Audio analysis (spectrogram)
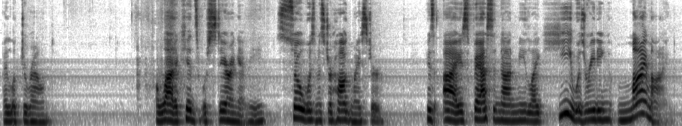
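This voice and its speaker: A woman's voice: lowish voice, takes it slowly, a bit bright. Woman reading a children's story aloud. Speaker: story reader. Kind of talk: expressive children's book read-aloud.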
